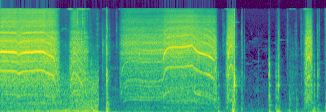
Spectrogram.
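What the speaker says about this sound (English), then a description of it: "I just secure them in place with a few screws." Cordless drill driving screws to fix wooden trays onto a ladder plant stand, several rising and falling whines up close, with brief pauses and clicks between screws.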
